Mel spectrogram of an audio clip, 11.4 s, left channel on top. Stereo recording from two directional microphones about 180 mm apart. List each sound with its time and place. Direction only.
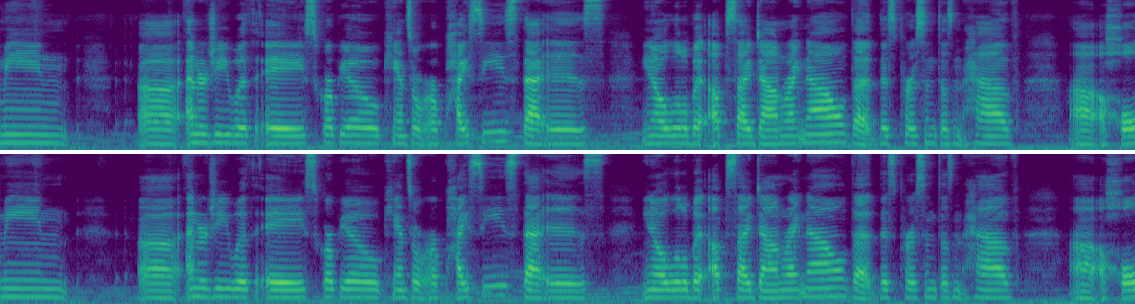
0.0 s speech: 15° left (ahead or behind)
